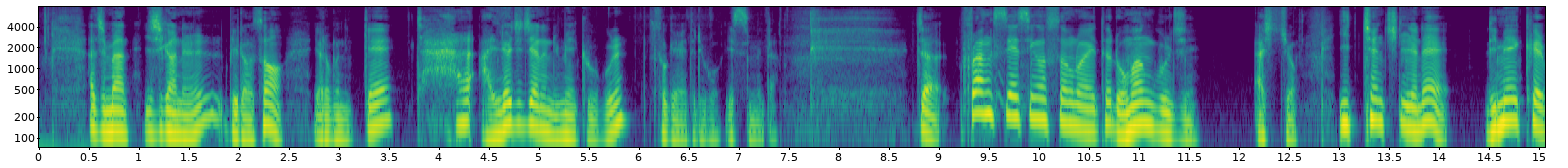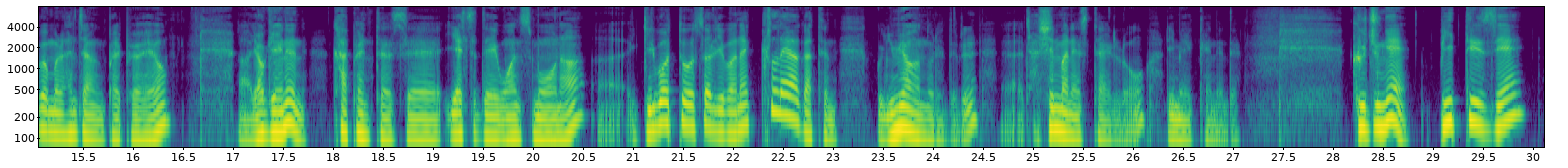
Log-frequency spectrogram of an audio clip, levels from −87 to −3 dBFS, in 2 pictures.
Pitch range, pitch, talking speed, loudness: 95-160 Hz, 120 Hz, 275 characters per minute, -17 LUFS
